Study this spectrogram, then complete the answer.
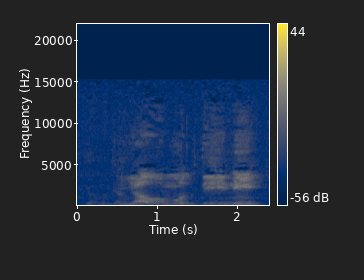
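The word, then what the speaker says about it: يَوْمِ الدِّينِ: somewhere on this alif, that is joining two different nouns and it is not being pronounced. Okay. So that is this thing. So now the combination of these two words became Yawmuddini. Full word is Yawmuddini.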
